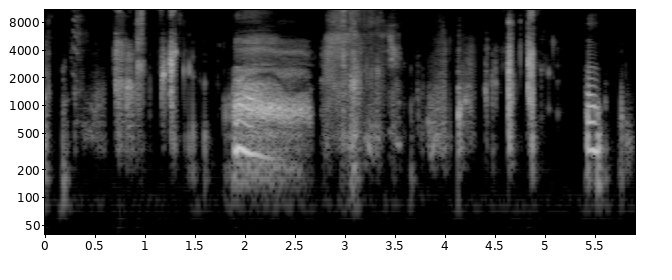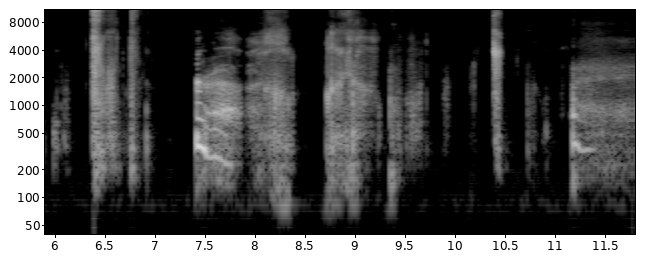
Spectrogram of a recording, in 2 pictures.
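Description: Wet chewing and slurping from someone eating slimy food come as many short, irregular bursts. The mouth sounds are fairly quiet and separated by brief pauses.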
